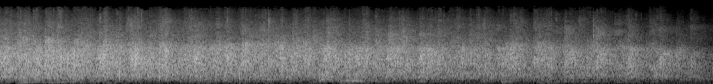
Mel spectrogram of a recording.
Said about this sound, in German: Vielleicht erstmal einen Applaus für diejenigen, die sich so intensiv hier eingesetzt haben.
